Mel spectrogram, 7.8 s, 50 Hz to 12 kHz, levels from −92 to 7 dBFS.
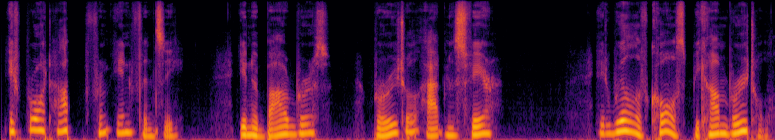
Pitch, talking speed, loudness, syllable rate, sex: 155 Hz, 125 wpm, -18 LUFS, 5.0 syllables/s, male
